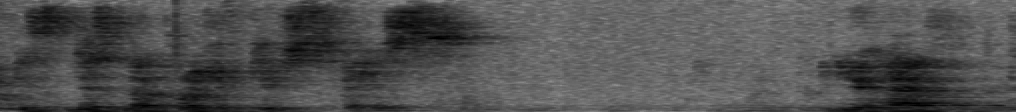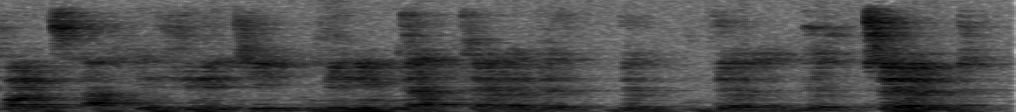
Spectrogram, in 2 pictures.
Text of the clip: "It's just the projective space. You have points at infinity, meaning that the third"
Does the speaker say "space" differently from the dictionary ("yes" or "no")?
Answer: no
